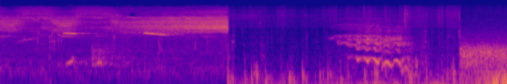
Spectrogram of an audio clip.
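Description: Horse whinnying: one long quavering neigh that falls in pitch, lasting about a second and a half and starting about four seconds in, over low wind rumble and light clicks. Before it, two short high chirps over a hiss.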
